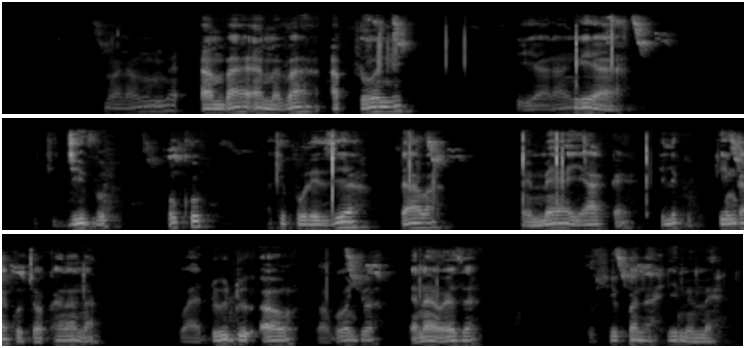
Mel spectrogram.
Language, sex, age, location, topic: Swahili, male, 18-24, Nakuru, health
